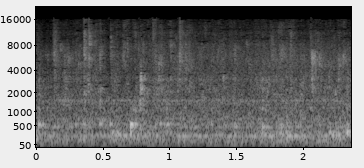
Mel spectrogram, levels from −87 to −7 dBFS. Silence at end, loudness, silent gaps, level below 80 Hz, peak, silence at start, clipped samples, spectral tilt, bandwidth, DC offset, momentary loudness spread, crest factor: 0 s; -35 LUFS; none; -58 dBFS; -18 dBFS; 0 s; under 0.1%; -3 dB/octave; 17 kHz; under 0.1%; 4 LU; 18 dB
